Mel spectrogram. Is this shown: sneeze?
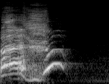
yes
